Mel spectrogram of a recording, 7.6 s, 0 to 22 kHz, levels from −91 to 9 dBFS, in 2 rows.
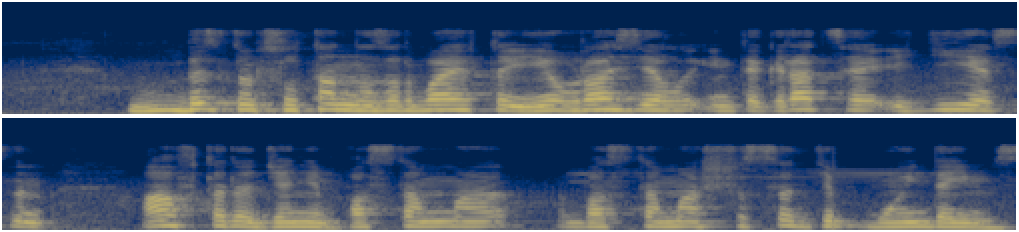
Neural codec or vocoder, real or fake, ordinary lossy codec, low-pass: none; real; none; none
